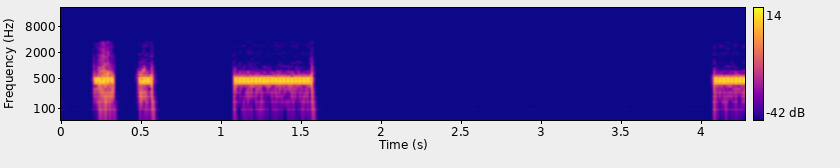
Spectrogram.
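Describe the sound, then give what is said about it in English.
Telephone tones as a call is placed to City Hall: two short beeps, then a longer steady tone, silence, and another tone beginning at the end, all clear and alone. “Calling City Hall.”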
